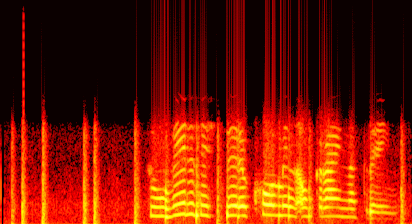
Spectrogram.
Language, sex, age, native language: Icelandic, female, 12, Icelandic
